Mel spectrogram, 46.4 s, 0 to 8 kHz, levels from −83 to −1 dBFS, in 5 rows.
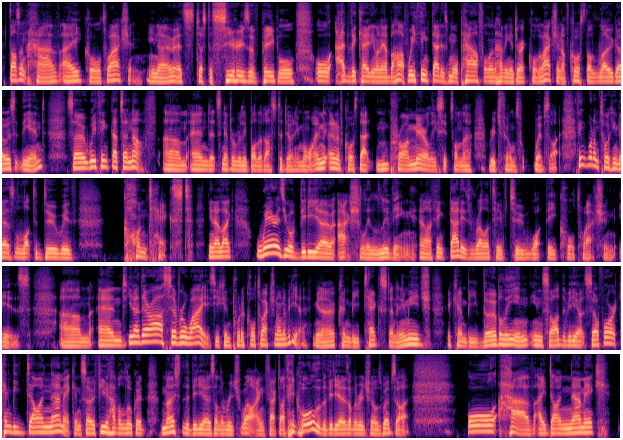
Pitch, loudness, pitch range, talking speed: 120 Hz, -18 LUFS, 110-140 Hz, 225 wpm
